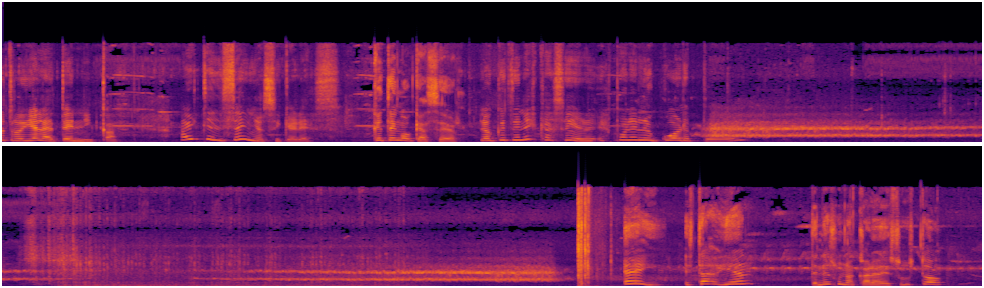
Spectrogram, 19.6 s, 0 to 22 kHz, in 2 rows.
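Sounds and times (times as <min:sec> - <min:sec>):
speech: 0:00.1 - 0:07.6, 0:16.2 - 0:19.4
car tires screeching in a long squeal: 0:06.6 - 0:15.6
car engine roaring past: 0:10.0 - 0:14.2.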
